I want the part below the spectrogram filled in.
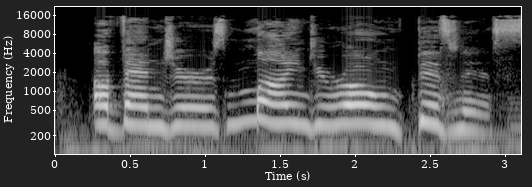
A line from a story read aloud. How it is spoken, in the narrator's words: the villain growled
